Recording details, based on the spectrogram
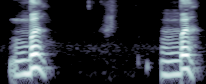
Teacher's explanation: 입술을 붙였다가 강하게 떨어뜨리면서 내뱉는 소리다. 이때 공기의 뱉음은 하나도 없다라고 생각을 하시면서 연습을 하시면 돼요.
